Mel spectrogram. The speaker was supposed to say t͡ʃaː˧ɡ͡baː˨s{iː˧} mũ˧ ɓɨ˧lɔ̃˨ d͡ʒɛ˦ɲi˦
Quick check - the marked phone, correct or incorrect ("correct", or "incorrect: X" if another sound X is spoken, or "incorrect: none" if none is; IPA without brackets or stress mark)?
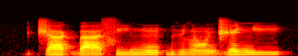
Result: correct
